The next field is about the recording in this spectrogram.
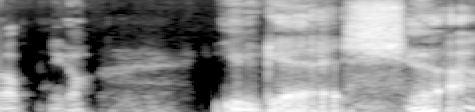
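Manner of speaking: put-on very drawn-out, slow, low drunken voice. Imagining a drunk guy in a live studio audience heckling: imitating a drunk heckler. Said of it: "some drunk guy will be like".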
